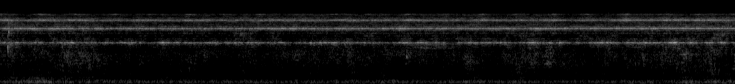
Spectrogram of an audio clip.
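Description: Steady high-pitched insect chorus ringing without a break, a shimmering drone typical of cicadas in tropical forest.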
